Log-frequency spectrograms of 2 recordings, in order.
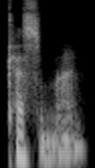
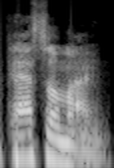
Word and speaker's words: Castlemaine: We don't pronounce it Castlemaine. It's Castlemaine. Castlemaine. There is no r in Castlemaine.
